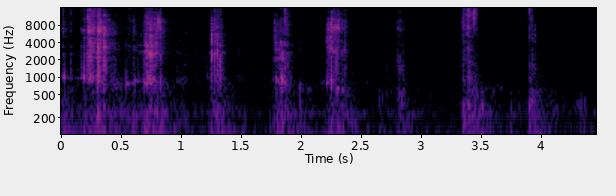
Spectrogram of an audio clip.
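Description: A bigger mouthful of cheese-flavored popcorn crunched up close, with about eight crisp, fairly loud chews in a steady rhythm and nobody talking.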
